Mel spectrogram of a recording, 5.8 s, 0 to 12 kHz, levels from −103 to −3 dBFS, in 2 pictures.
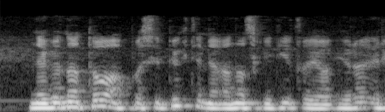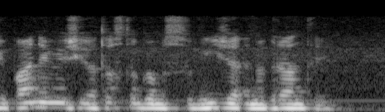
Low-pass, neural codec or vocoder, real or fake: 7.2 kHz; none; real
